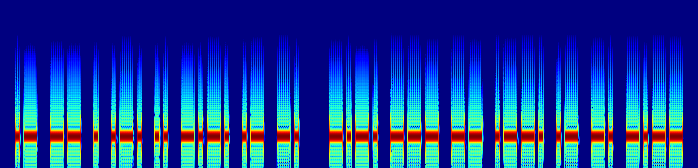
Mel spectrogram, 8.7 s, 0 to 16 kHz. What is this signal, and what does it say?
Morse code, heard as a keyed tone, about 22 wpm, 700 Hz. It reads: AMERICAN COMPANY
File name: practice / 22wpm / Sentences with 3-Word Phrases - 22wpm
